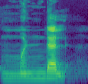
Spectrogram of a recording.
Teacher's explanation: अनुस्वार का उच्चारण नाक से होता है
